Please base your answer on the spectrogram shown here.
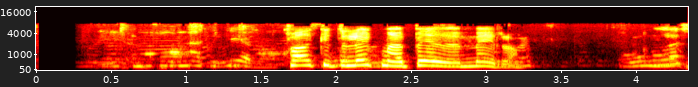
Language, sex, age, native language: Icelandic, female, 12, Icelandic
